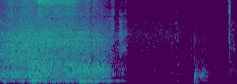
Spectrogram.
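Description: Handling noise from a camera being moved and repositioned: a rustling, rubbing sound on the microphone that stops about a second and a quarter in.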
